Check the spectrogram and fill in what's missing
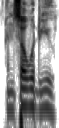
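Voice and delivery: loud, miserable outburst; loud, unhappy boy who has been crying. A narrator's reading. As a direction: blurt it out, not caring who hears. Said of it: "like a boy who was so miserable".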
